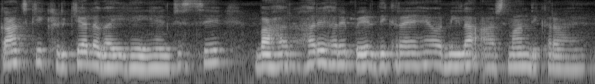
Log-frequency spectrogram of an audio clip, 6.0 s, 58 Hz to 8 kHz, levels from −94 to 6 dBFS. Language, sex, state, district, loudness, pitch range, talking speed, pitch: Hindi, female, Bihar, Bhagalpur, -27 LUFS, 155-185 Hz, 200 wpm, 170 Hz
